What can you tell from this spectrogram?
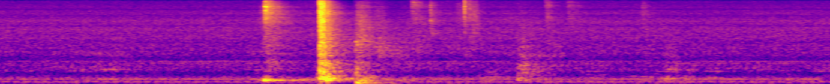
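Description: A softball batting-practice swing: a softer knock, then about half a second later a sharp crack of the bat striking the softball.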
